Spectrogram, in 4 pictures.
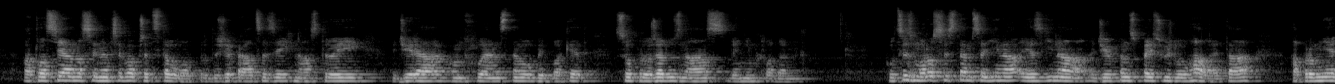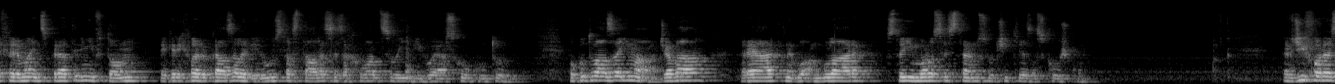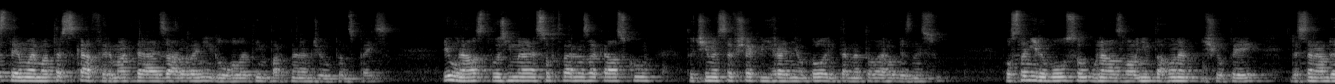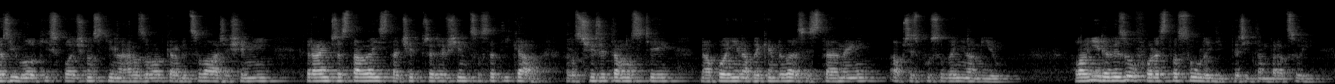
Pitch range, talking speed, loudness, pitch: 150-165 Hz, 155 wpm, -26 LUFS, 160 Hz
